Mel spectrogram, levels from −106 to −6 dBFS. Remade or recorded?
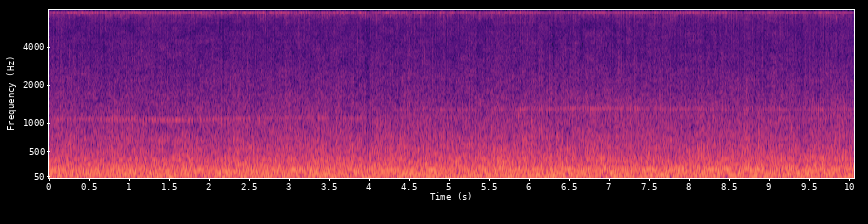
remade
